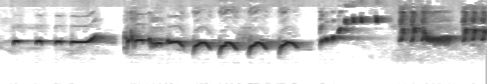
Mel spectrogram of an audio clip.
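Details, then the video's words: Song thrush song: level whistles in a quick row, then an arched slurred note repeated five times, followed by high thin notes and a scratchy twitter. "SONIDO de ZORZAL COMÚN CANTANDO"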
